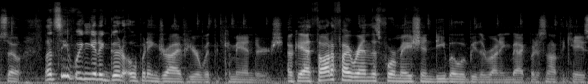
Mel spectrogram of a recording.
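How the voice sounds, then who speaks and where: Very fast, upbeat delivery with lively intonation over music in the background. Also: man. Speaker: gaming youtuber. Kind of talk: gameplay commentary. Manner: casual, upbeat.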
